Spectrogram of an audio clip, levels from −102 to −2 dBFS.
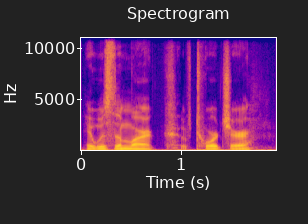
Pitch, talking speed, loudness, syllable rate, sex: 80 Hz, 155 wpm, -17 LUFS, 5.6 syllables/s, male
